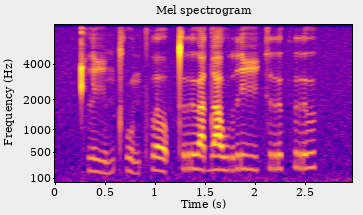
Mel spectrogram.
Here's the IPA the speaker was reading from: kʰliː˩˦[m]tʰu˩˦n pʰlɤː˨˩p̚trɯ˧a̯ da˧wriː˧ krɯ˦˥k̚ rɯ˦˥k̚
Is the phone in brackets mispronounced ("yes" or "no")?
no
